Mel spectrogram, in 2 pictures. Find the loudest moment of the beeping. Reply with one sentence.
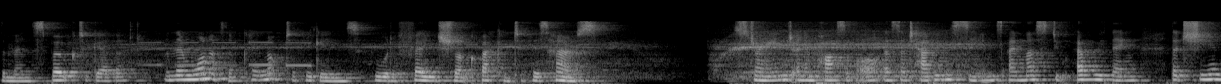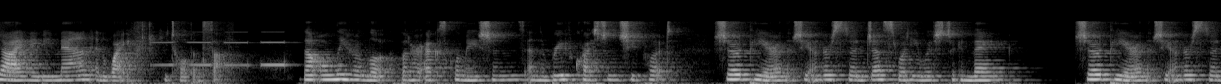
The volume of the beeping peaks at 15 seconds.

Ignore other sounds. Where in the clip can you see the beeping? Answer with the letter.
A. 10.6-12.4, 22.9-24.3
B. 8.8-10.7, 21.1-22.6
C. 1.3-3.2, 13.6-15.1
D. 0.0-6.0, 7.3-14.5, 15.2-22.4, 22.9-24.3
C.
